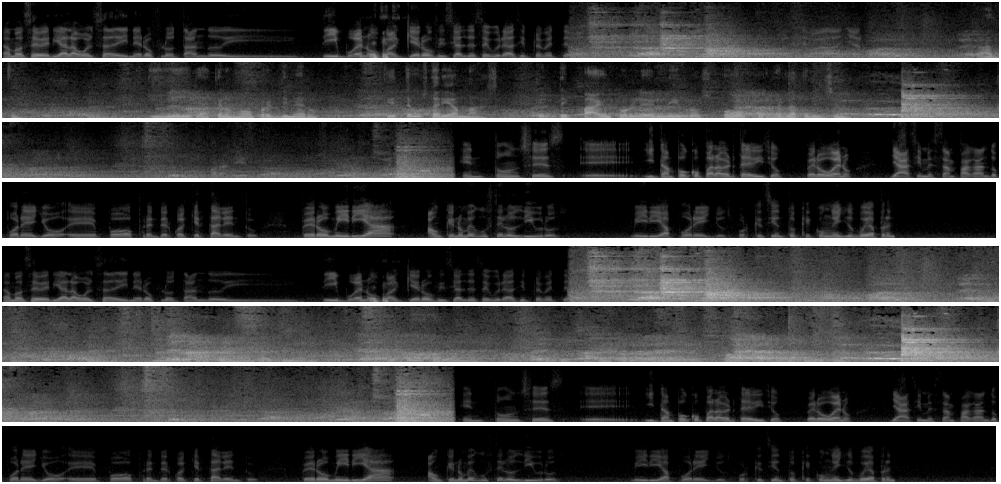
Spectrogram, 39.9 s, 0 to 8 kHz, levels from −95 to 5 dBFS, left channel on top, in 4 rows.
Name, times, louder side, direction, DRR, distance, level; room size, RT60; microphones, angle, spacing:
voice 1, 0.0-8.7 20.2-20.7 21.8-24.0 24.5-28.4 28.8-32.5 32.9-33.8 34.2-35.5 36.2-38.8, left 2 dB, 35° left, 2.3 m, -55 dB
sound 1, 5.7-24.5, right 8 dB, 45° right, 0.4 m, -35 dB
voice 2, 9.7-10.2 11.4-13.1 13.8-14.9 15.3-18.5, left 4 dB, 70° left, 0.6 m, -38 dB
open air
head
